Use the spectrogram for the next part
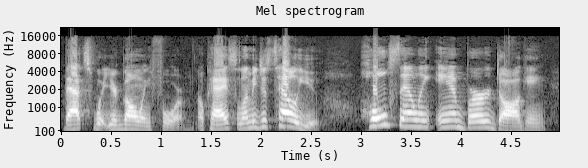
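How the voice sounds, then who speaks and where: Middle-aged woman coaching newbie investors, punchy, repeats herself, keeps asking "okay?", mid-pitched voice. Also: big pitch swings, moderate pace, a little mellow. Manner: emphatic, repeats key points, frequent "all right?" and "okay?". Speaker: real estate investing educator. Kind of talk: direct-to-camera teaching.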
